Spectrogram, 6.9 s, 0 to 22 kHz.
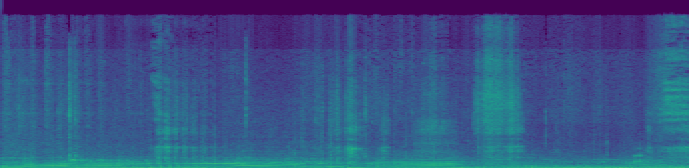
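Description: A 2016 Mazda MX-5 Miata's normally aspirated 2-liter four-cylinder engine revs hard and accelerates, its loud buzzy note climbing through the gears of a six-speed manual close by.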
